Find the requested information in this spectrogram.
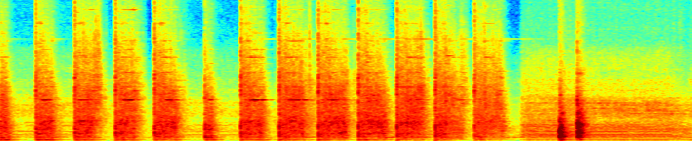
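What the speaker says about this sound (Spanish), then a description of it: "y esta golpeamos con el martillo" A hammer strikes a metal thread insert into a hole, about a dozen evenly spaced blows, each ringing briefly, then a couple of quicker final knocks.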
